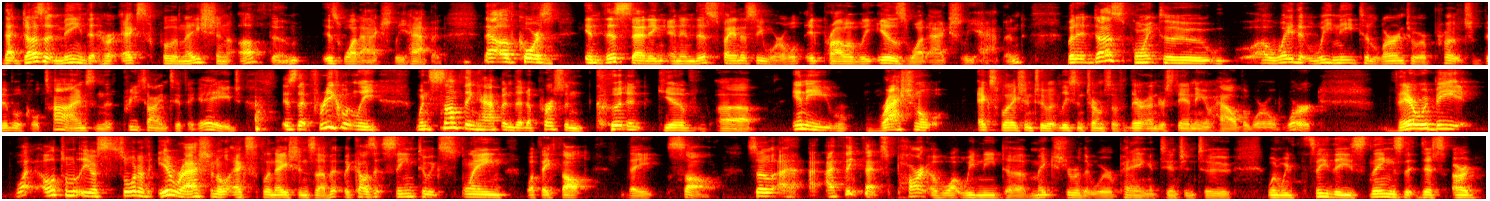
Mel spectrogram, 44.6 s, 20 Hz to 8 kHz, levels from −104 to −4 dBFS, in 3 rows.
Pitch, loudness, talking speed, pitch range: 120 Hz, -29 LUFS, 170 wpm, 105-145 Hz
